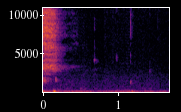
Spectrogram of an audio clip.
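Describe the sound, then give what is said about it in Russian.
A small plastic pen being repaired gives a sharp click at the start, followed by a much fainter tap about a second later, with only quiet background otherwise and no talking. “я, я просто я тут э, ручку ремонтирую. Думаю, может вы Ты ручку, ручку услышали как-то.”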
